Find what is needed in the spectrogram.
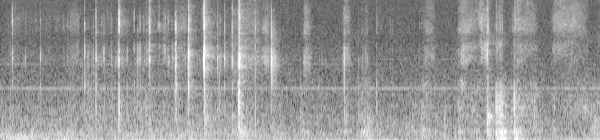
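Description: Faint rustles and a handful of light ticks as a sheet of patterned embellishment paper is folded and creased by hand, the sharpest tick about two seconds in.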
